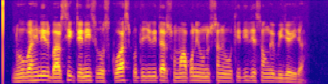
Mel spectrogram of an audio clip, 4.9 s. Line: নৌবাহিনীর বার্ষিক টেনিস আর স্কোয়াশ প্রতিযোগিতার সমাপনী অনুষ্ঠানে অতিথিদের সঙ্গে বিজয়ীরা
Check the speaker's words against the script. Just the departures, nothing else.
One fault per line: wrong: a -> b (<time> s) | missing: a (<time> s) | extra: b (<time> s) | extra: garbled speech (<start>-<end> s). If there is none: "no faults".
wrong: আর -> ও (1.5 s)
